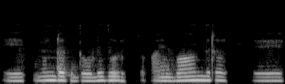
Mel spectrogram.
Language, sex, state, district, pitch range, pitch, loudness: Rajasthani, female, Rajasthan, Churu, 170-185 Hz, 175 Hz, -24 LUFS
